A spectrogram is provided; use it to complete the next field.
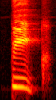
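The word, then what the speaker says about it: pique: ठीक है, नेक्स्ट आओ पीक। बेटा, क्यू यू ई का प्रोनाउंसिएशन को क्यू यू ई का के ही रखना प्रोनाउंसिएशन।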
